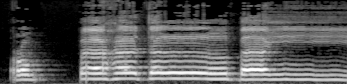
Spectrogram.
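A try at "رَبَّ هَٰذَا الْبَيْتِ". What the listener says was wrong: Nah, 2 harokat. Lebih diayun lagi. Coba diulang. Rabb hadzal bait. Rabb hadzal bait. Haknya diayun.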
